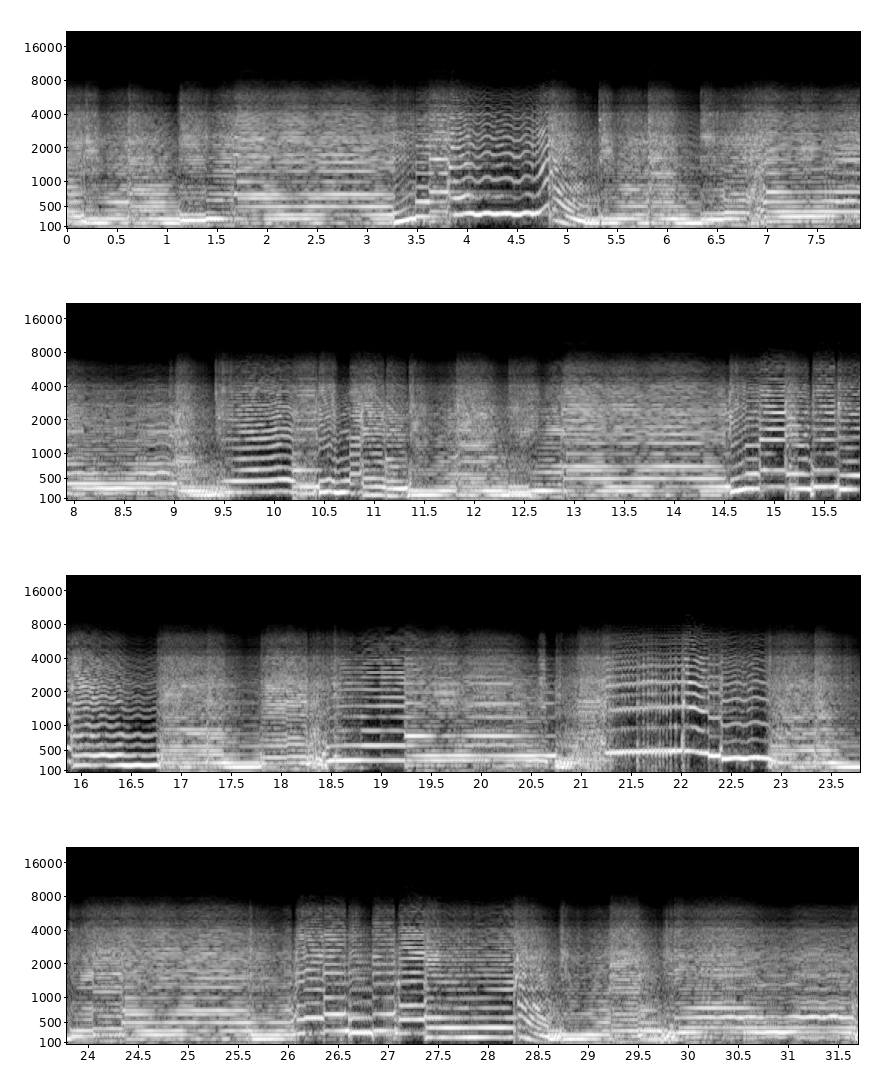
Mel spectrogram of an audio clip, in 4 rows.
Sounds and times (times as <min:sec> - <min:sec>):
Music: 0:00.0 - 0:31.7.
